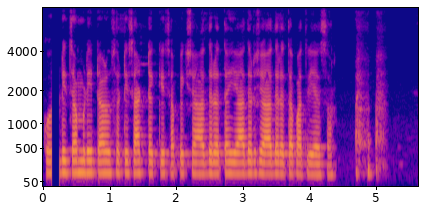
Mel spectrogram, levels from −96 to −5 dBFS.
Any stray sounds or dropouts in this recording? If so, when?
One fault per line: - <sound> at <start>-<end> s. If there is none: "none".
- dropout at 0.1-0.3 s
- cough at 4.7-5.2 s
